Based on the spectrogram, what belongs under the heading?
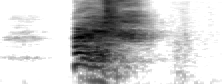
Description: Sneezing myself to sleep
